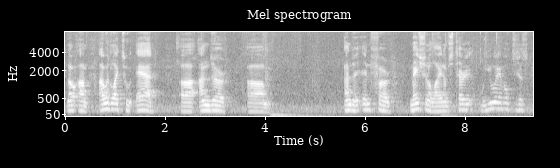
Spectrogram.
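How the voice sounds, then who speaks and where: Halting man chairing a board meeting. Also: medium pitch. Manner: halting, many uhs and restarts. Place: school board meeting room. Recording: noisy meeting-room recording.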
